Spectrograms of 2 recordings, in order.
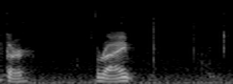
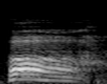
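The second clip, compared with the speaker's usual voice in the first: a much louder hammed-up witch cry; mock spooky yell; 4 semitones higher, 11 dB louder than usual. [name] bursting in on chat, hammed-up yell. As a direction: burst in with a theatrical spooky shout.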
